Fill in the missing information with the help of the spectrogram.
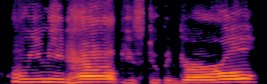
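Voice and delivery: lightly voiced condescending cousin; mocking condescending cousins.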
